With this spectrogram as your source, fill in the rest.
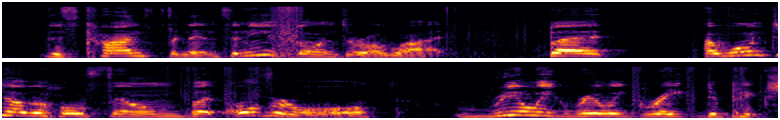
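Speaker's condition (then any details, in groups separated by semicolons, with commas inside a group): Cerebral palsy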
